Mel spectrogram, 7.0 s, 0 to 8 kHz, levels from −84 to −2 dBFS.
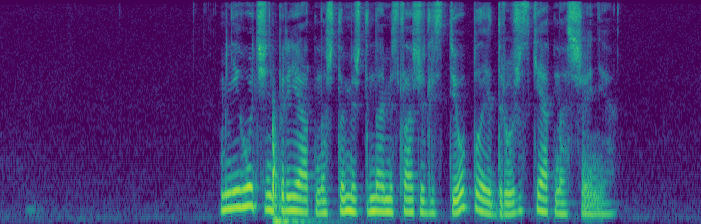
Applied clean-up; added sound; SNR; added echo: none; Knock / Wood; 9 dB; none.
